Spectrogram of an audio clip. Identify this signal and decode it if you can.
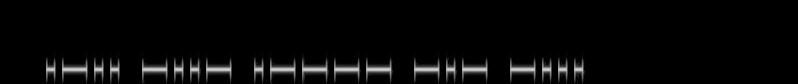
Morse code, heard as a keyed tone, about 15 wpm, 700 Hz. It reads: LX1KB
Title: DXCC-100 Call Signs - 5 Characters - 15wpm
